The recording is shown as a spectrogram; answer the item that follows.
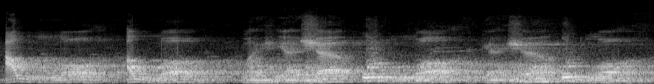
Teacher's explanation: Sebagaimana lam jalalah, ingat baik-baik, kalau lam jalalah itu didahului oleh harakat fathah atau dhamma, jabar atau ps, maka lam jalalah bunyinya menjadi tebal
